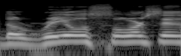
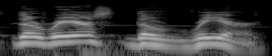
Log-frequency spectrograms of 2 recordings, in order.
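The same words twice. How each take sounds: First: "real" now said with a clear l at the end; "The real sources" with "real" stressed to fix the slip; correcting "real" with a clear l; self-correction. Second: "rear" said for "real", an r sound in place of the l; "the rear" said as the word rear; slowed "rear, the rear" said by mistake; slip of the tongue. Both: Real, not acted.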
